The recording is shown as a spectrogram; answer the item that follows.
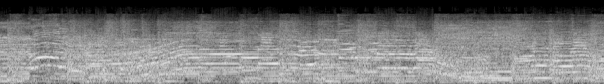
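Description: Live hillbilly boogie band playing loudly, with an electric guitar taking a lead break full of notes bent up and down over the rhythm.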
